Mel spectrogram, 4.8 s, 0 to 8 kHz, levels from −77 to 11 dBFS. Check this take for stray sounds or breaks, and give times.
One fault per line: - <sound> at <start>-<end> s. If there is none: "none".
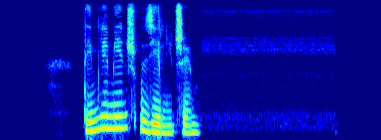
none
